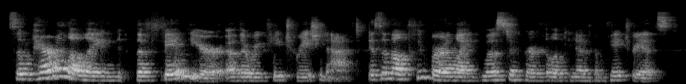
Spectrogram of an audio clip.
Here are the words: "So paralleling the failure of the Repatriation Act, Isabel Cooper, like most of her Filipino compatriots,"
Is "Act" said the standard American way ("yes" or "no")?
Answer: yes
